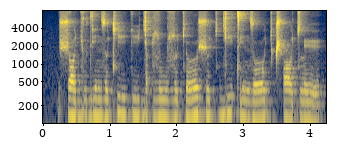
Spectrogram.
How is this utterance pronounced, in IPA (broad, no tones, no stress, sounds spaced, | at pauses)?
ʃ ɔ ɟ u d i n z ʊ cʰ iː k iː ɟ a p ɮ uː ɮ ʊː c ɾ ʊː ʃ ʊ c ɟ i tʼ i n z oː c t͡ʃʼ ɔː c l ɪ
